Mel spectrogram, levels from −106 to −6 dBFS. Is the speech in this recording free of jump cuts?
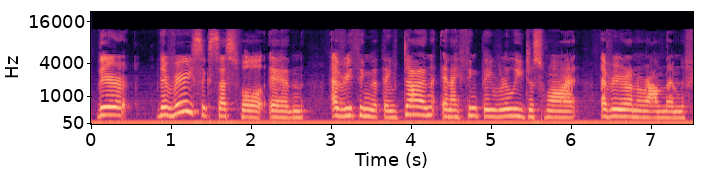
yes; 0 cuts

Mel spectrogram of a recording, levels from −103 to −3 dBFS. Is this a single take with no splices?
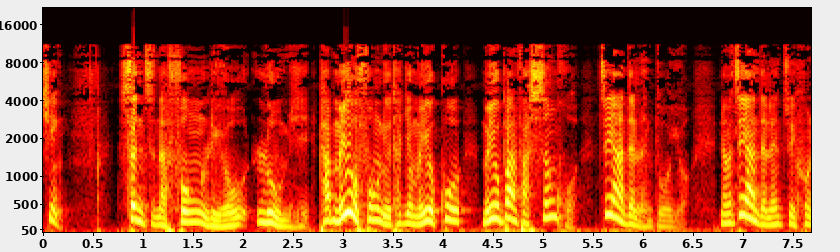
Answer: no; 1 cut; at 2.7 s

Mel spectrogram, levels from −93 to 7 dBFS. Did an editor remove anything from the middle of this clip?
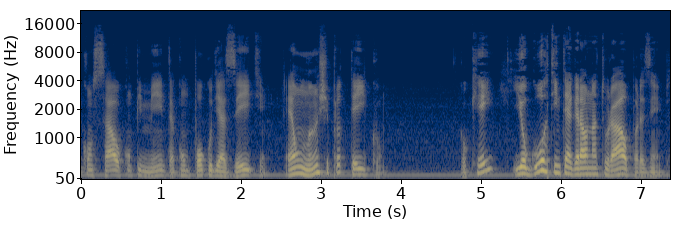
no; 0 cuts

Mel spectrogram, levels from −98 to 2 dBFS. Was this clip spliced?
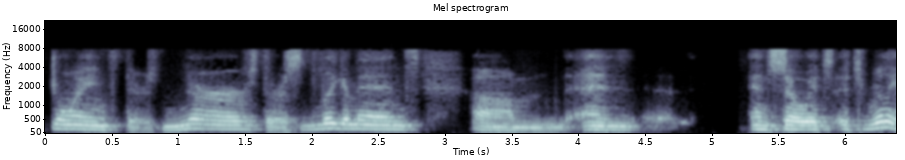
no; 0 cuts

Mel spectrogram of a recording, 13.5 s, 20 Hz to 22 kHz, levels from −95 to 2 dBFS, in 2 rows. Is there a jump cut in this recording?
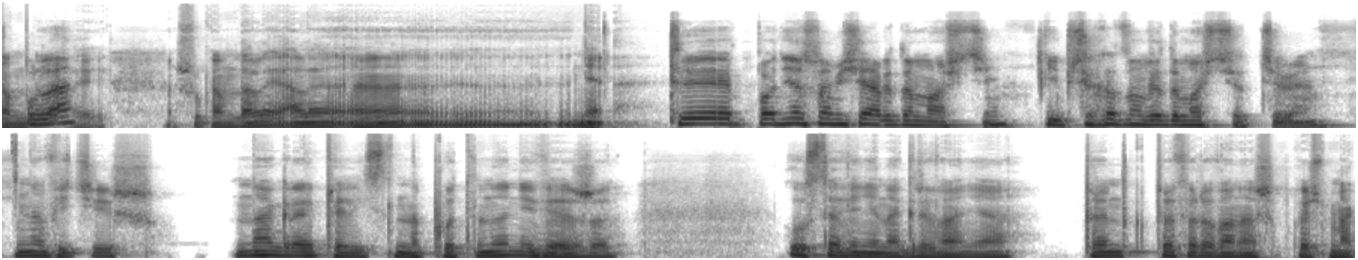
yes; 4 cuts; at 4.4 s, 5.1 s, 6.7 s, 7.8 s

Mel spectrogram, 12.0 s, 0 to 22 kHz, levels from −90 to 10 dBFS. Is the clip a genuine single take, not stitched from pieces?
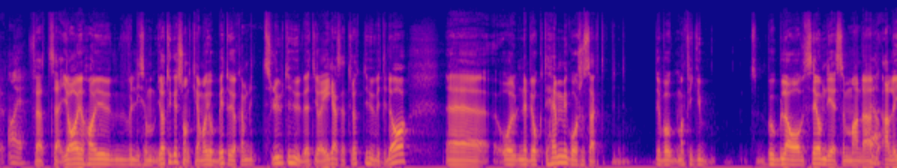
yes; 0 cuts

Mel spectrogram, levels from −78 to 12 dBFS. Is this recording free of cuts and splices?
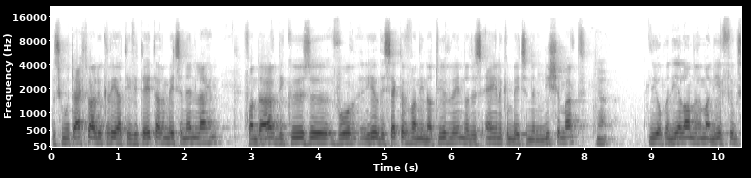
yes; 0 cuts

